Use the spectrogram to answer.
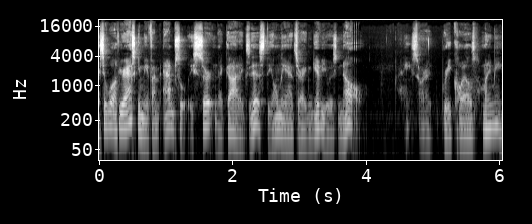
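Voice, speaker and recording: Very fast and somewhat breathy, a man speaks with very wide pitch swings. His voice is fairly low, with a dark, mellow tone. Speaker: podcast host, seminary student and preacher. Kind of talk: casual interview chat. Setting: studio, face-to-face.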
